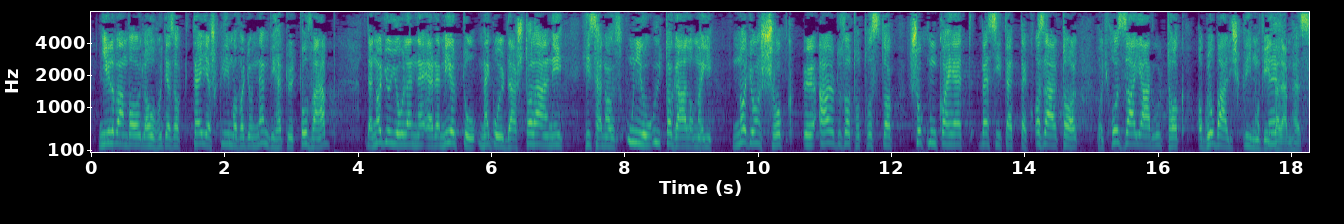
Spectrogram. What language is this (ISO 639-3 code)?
hun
